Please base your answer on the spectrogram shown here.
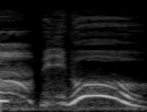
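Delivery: excited. Real, not acted. Marvelling at the crab.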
